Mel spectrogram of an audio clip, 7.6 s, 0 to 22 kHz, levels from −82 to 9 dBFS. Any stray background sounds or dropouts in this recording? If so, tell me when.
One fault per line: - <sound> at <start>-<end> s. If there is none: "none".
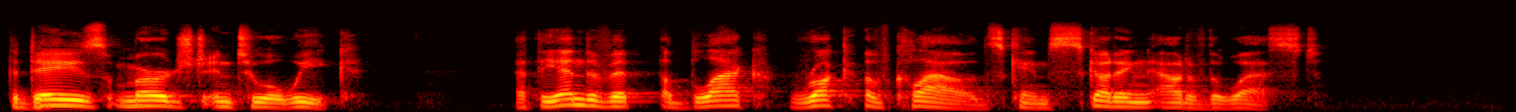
none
